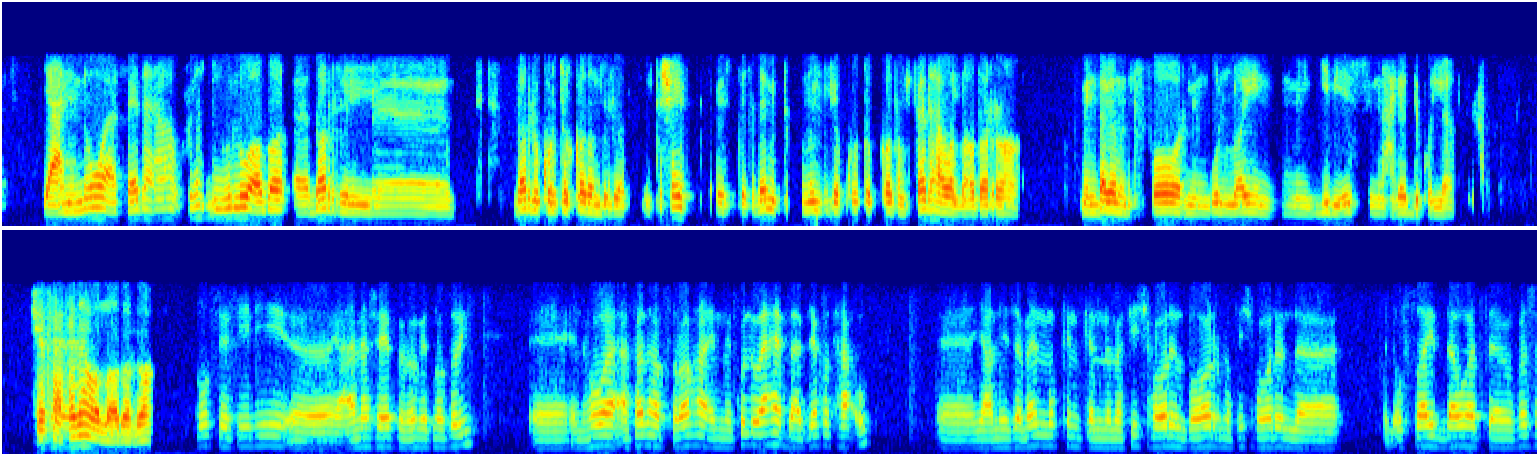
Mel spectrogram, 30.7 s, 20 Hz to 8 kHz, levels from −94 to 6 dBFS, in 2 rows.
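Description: Packet loss with pitch repetition occurs at 1.24 to 1.26 s and again at 8.14 to 8.16 s. Each time a single 20 ms stretch of the stream went missing, and the receiver filled the hole by replaying the last pitch cycle it had. Because the gap is so short, nothing fades to silence. The sound briefly holds on one buzzy, slightly mechanical tone before normal speech picks up again.

An echo leak shows up at 6.98 to 7.02 s, 8.43 to 8.48 s and 14.65 to 14.75 s: faint, delayed copies of the speech arriving 439 ms after the original. The first is very quiet, roughly 40 dB down, and the later two are louder at about 30 dB below the speech. These are likely leftovers that a loudspeaker-side echo canceller failed to subtract and sent back down the line. They come through as brief scraps rather than a sustained echo.

Background gated by the echo canceller appears at 12.9 to 13.03 s, about 150 ms in all. 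While the far end was playing through the loudspeaker, the canceller clamped the microphone down hard, pulling the room sound down by about 40 dB. The ambience audibly drops out into near silence and then snaps back once the canceller releases.

Speech suppressed in double talk follows at 16.19 to 16.51 s and 16.88 to 17.31 s, roughly 300 ms and 400 ms long. With both sides active at once, the likely cause is the echo canceller mistaking the local talker for loudspeaker echo and attenuating everything. The speech sinks by as much as roughly 40 dB, so it dips sharply before recovering. All of this sits within the usual narrow telephone band of the G.711 line.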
